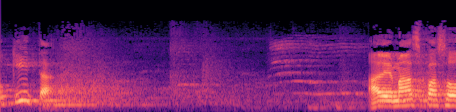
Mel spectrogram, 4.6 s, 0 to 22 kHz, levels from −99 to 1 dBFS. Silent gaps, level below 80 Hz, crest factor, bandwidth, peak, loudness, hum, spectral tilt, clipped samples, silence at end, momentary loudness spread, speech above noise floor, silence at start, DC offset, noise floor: none; -64 dBFS; 20 dB; 10.5 kHz; 0 dBFS; -17 LUFS; none; -5 dB/octave; under 0.1%; 0 s; 27 LU; 32 dB; 0 s; under 0.1%; -48 dBFS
